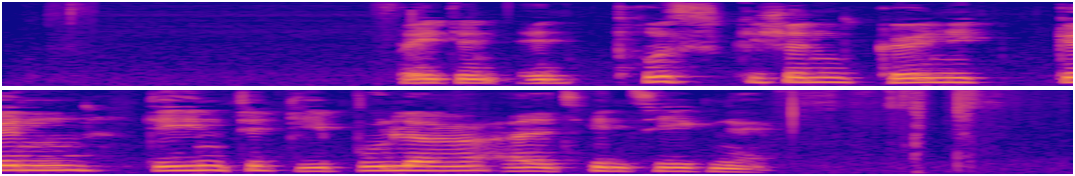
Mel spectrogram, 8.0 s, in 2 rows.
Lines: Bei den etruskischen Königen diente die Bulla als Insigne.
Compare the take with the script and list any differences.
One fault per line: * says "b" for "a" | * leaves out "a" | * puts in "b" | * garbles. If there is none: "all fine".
all fine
